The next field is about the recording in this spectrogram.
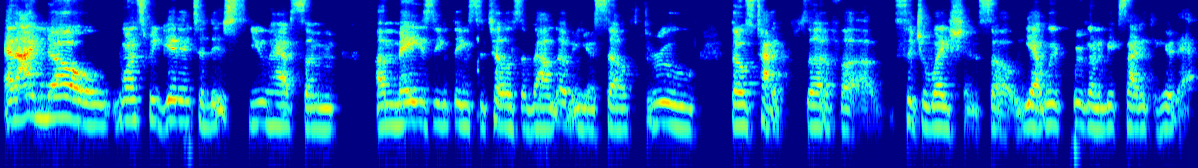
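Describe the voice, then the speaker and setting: A woman in her sixties hosting an online panel chat, with a booming, upbeat and encouraging way of talking over a video call. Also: steady tone, measured pace, a bit bright, roomy sound. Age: 60s. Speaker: host.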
